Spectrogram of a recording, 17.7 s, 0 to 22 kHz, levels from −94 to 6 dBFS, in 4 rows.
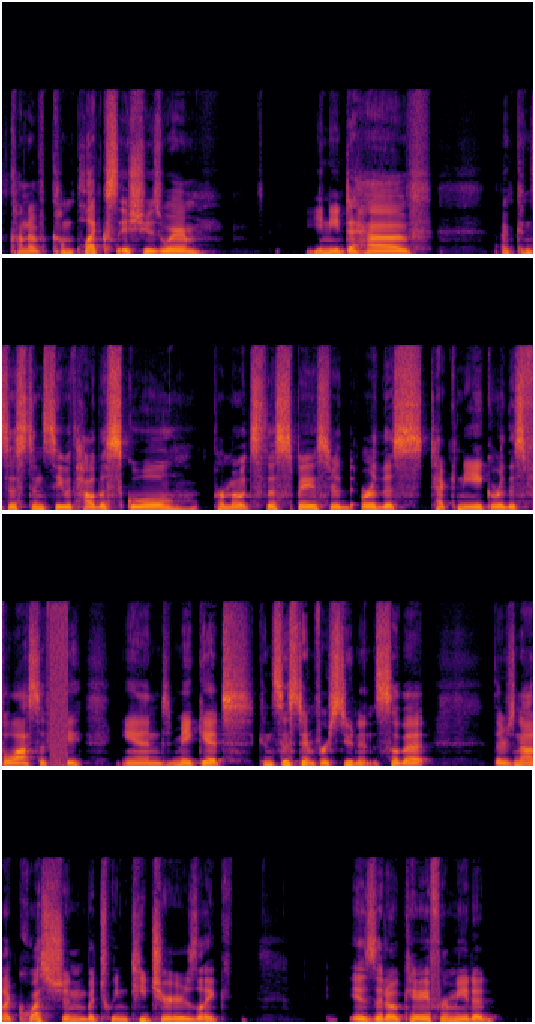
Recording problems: audio cutting out; filled with static; at 9 s

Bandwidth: 14.5 kHz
